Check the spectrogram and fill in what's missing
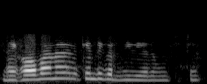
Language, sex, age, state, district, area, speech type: Odia, male, 45-60, Odisha, Nabarangpur, rural, conversation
